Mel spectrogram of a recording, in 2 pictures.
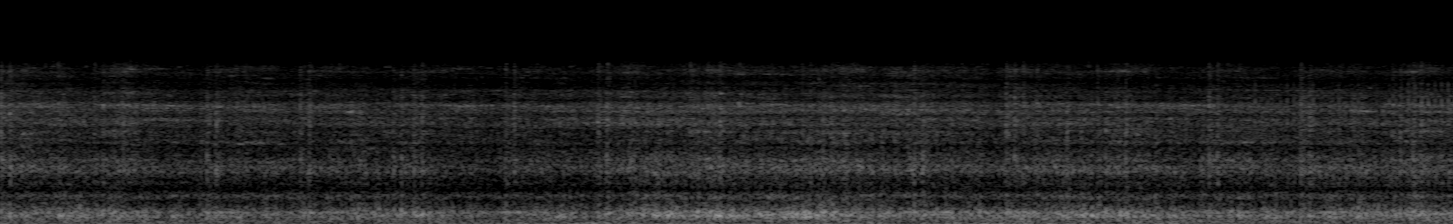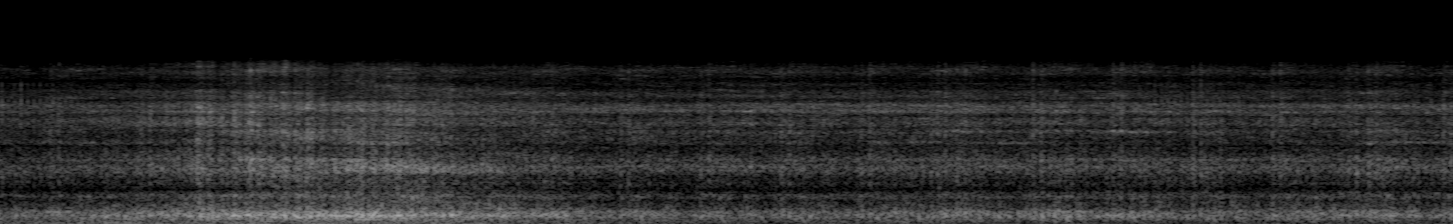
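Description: Intermodal freight train of container well cars rolling past: a steady low rumble of wheels on rail, swelling louder for a few seconds just past the middle.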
